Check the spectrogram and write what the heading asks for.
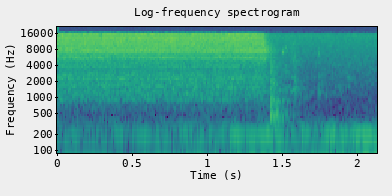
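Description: Bathroom sink tap running with a steady hiss, then shut off abruptly about a second and a half in with a light knock.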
